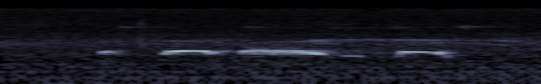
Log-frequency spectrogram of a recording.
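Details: Spotted dove calling in the thổ pha đồng song style: soft, hollow coos, one short, two longer and gently falling, then one more. The bird sounds distant under a faint background hiss.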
